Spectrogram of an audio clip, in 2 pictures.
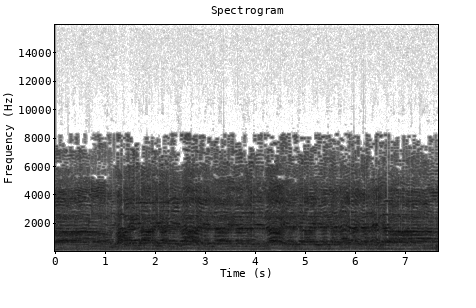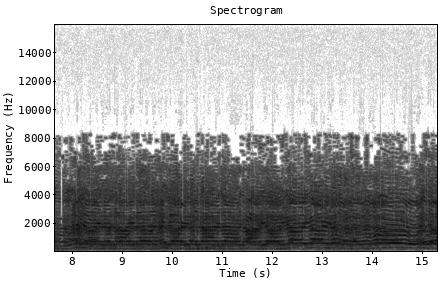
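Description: A group of men singing a Hasidic niggun together, many voices carrying one melody in continuous phrases.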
